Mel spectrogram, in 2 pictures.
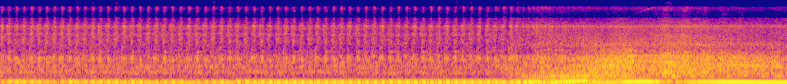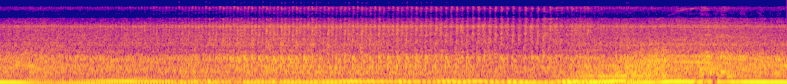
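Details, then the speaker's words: MultiAir engine with electro-hydraulic variable intake valve lift; two throttle blips and back to idle, but the valvetrain clatter keeps the same rhythm, because the ECU triggered failsafe and locked the unit at full lift (limp mode). "now in this clip the multi-unit is again in failsafe mode if you notice it does not change its rhythm as it did before because it just locked to the full of setting the ECU has triggered this failsafe to protect the in Ginny case of a failure"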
